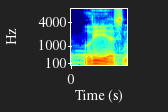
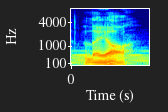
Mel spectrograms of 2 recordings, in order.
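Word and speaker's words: Leah (לאה): Leah's name, it's spelled Lamed Aleph He, and it is pronounced Leah. Leah, so very, very close to the English.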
